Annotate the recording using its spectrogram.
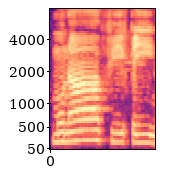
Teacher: نا پہ الف مدہ کا قائم مقام ہے، اس کو ایک الف کے برابر کھینچیں گے۔ قی پہ یائے مدہ ہے اور قاف پر بھی ہے، اسی طرح نون کی حرکت کو البتہ ہم نہیں کھینچیں گے۔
